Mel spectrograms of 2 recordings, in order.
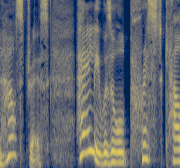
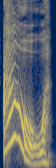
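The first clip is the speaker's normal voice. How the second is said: sharp yelp of pain; sudden pained ow; 6 semitones higher, 5 dB louder than usual. Acted. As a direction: cry out at a cut. Cuts her finger.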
